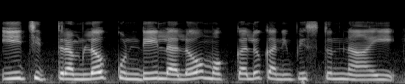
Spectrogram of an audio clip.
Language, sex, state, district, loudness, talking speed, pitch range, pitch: Telugu, female, Telangana, Hyderabad, -16 LUFS, 75 wpm, 240-275 Hz, 260 Hz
